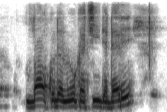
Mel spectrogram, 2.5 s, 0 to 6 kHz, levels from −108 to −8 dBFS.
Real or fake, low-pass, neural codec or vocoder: real; 5.4 kHz; none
